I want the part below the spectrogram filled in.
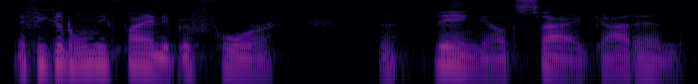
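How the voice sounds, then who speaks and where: Guy reading a spooky story out loud, fairly deep voice, dramatic suspenseful narration. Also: normal speed. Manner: suspenseful, theatrical. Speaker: library staff storyteller.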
